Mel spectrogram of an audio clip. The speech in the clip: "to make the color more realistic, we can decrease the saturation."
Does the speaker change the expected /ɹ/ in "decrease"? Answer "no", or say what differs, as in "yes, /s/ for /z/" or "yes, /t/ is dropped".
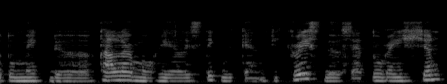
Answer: no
